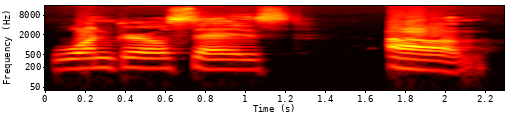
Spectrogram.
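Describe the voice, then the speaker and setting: A chatty woman talking shop as a guest on a podcast, with a lowish voice. She slips into little voices when she quotes people and laughs easily. The recording is close and dry, with no room sound. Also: level tone, very slow, smooth, dry recording. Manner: chatty, acts out quoted dialogue, laughs often. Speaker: lash artist and trainer, podcast guest. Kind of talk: casual interview chat. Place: based in Tampa.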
